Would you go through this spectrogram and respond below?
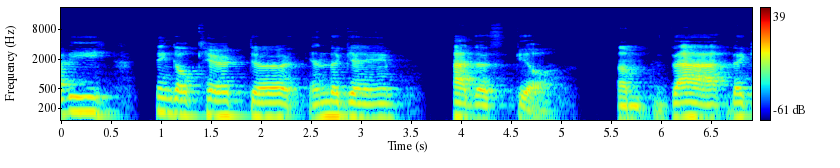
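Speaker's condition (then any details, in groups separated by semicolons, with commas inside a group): Cerebral palsy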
